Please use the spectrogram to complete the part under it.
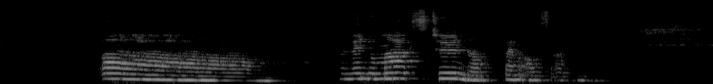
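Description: A young woman sings long, slowly falling notes close by.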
